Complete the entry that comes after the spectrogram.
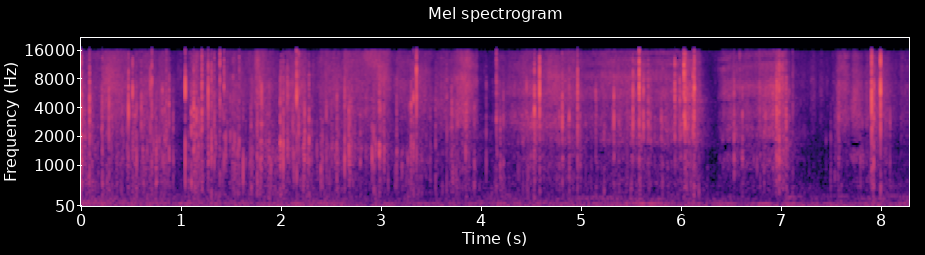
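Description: Long nails scratch and squeeze a full plastic package of cotton pads, producing dense, bright crinkling and crunching with many quick overlapping crackles. A faint low hum sits steadily underneath throughout.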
